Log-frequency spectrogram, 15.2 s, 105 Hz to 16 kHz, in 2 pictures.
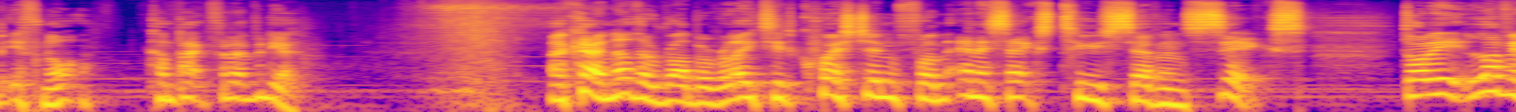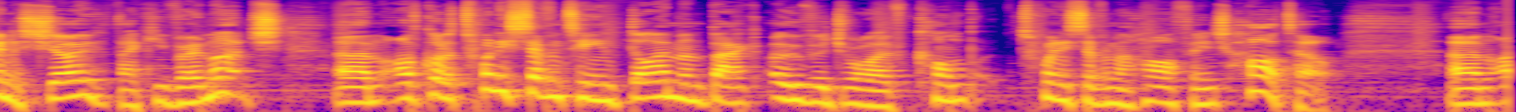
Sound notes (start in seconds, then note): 2.0 whoosh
